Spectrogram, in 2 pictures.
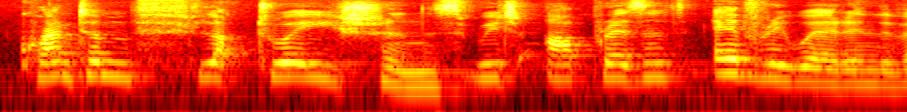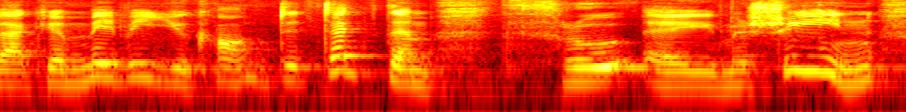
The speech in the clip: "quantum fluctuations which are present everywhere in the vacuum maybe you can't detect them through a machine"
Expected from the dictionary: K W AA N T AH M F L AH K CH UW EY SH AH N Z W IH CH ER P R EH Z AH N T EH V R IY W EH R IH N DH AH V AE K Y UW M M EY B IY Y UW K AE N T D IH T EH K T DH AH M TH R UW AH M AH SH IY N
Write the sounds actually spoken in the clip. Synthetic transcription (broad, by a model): K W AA N T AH M F L AH K CH UW EY SH AH N Z W IH CH ER P R EH Z AH N T EH V R IY W EH R IH N DH AH V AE K Y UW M M EY B IY Y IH K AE N D IH T EH K T DH AH M TH R UW AH M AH SH IY N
